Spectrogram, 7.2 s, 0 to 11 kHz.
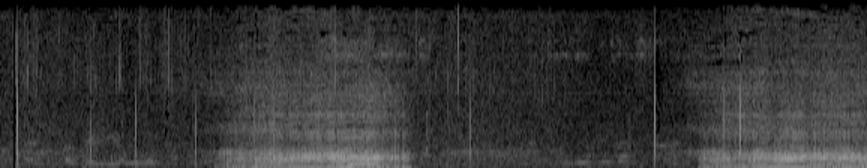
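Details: Adult man snoring in sleep at night: rough snoring on each inhalation, about 17 breaths a minute, with faint clicks and room noise between breaths.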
